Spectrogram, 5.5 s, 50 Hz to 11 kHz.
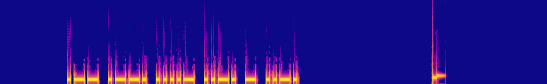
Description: Morse code, heard as a keyed tone, about 34 wpm, 700 Hz. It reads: WP4FTF
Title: USA Call Signs Repeated 3x 35wpm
